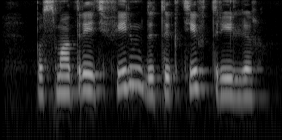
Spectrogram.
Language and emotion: Russian, positive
